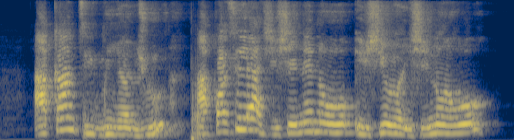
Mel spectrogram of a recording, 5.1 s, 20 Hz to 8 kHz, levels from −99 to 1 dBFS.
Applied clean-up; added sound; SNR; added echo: neural mask model DeepFilterNet 3.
